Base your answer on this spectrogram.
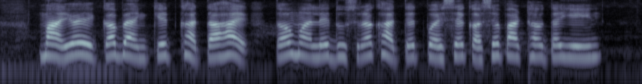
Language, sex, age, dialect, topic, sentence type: Marathi, female, 25-30, Varhadi, banking, question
